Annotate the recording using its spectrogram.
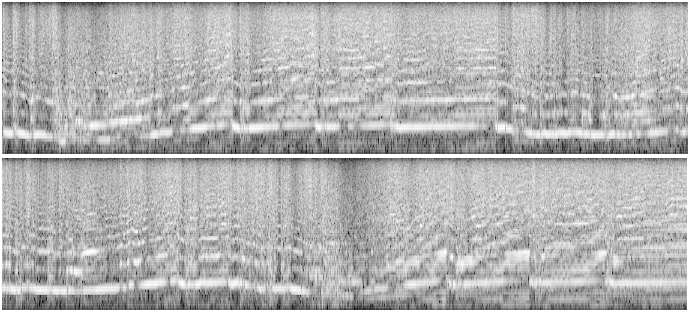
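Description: A racing engine screams loudly, its revs rising and falling again and again.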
